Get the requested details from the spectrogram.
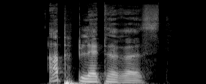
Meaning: second-person singular dependent subjunctive I of abblättern
- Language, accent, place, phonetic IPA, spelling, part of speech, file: German, Germany, Berlin, [ˈapˌblɛtəʁəst], abblätterest, verb, De-abblätterest.ogg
